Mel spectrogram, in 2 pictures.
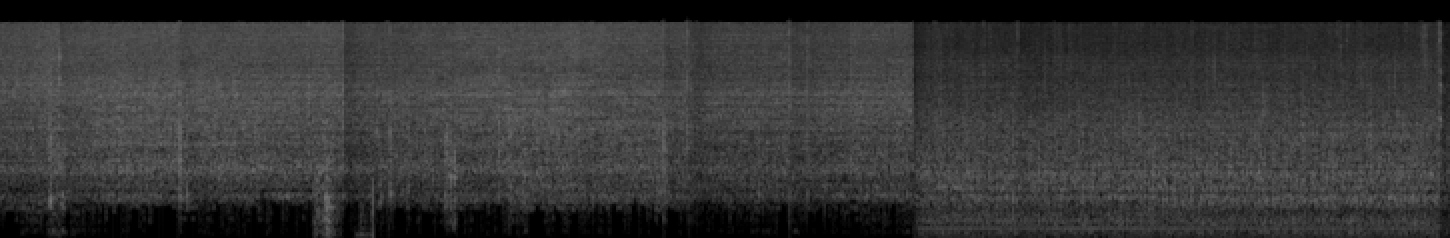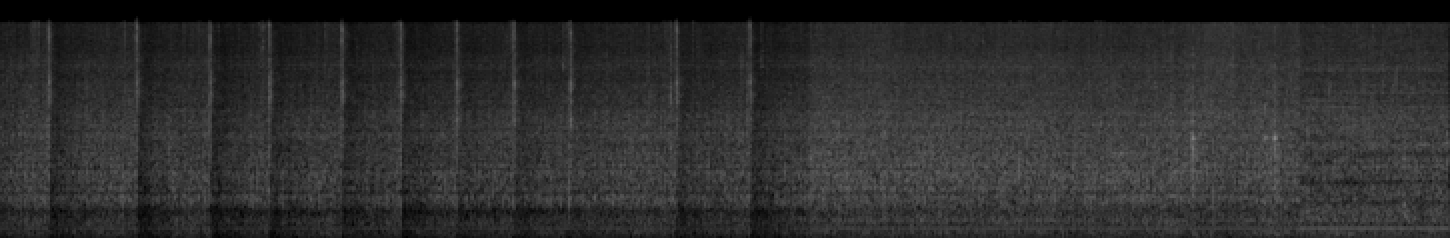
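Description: Food sizzling in a nonstick wok: sliced onions frying in oil, loud and steady at first, then after a sudden change at about nine seconds a quieter sizzle of beef bulgogi simmering in its sauce. In the middle of that quieter sizzle comes a run of clicks, about two a second.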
